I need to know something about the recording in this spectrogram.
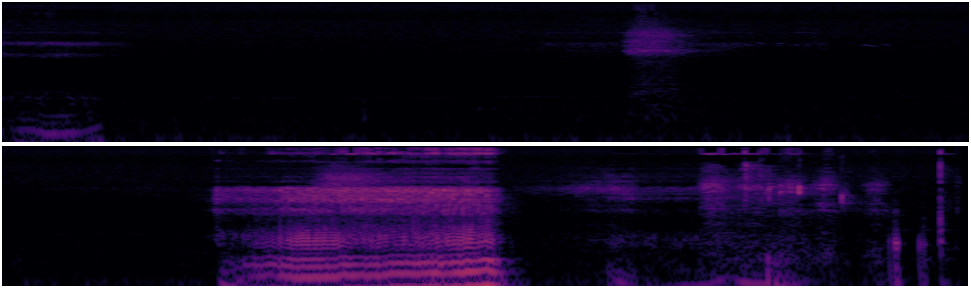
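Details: Boxer dog sleeping after Christmas Day, snoring: one loud, low, rumbling snore lasting about a second, plus a faint one at the start, in a quiet room.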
